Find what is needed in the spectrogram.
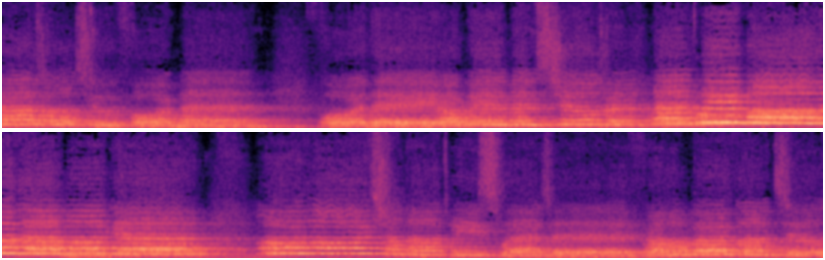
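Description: Women's choir singing in phrases, with short breaks about three seconds in and near eleven seconds, swelling loudest about seven seconds in.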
